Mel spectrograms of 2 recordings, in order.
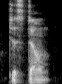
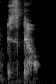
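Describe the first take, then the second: First: Said in the usual way. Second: Mock warning whisper. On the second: Vlogger warning film haters, in a mock menacing whisper.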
